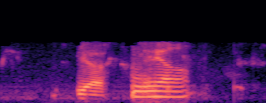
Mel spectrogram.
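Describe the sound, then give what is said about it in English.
A cockatiel gives two loud, drawn-out squawking calls, the second longer than the first, with a few faint high chirps before and after. “Is that the parakeet in the background there? It's a cockatiel.”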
